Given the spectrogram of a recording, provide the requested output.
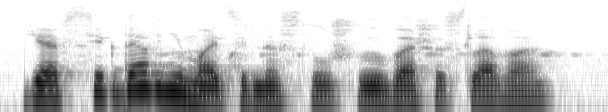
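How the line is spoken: Calm and respectful. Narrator (Russian): спокойно, хоть и совершенно почтительно

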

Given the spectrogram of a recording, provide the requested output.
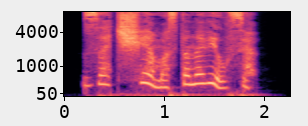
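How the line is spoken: Frightened girl's whisper. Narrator (Russian): шепнула побледневшая девушка

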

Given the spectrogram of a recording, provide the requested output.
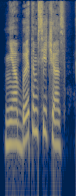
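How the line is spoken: Sharp rebuke. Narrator (Russian): резко осадила Наташа

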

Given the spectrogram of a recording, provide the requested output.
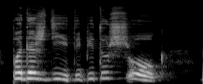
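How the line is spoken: Pleading. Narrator (Russian): взмолилась Светлана

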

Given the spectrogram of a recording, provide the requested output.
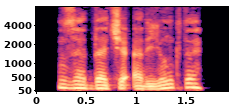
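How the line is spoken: Quiet. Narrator (Russian): тихо проговорила Лорн

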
